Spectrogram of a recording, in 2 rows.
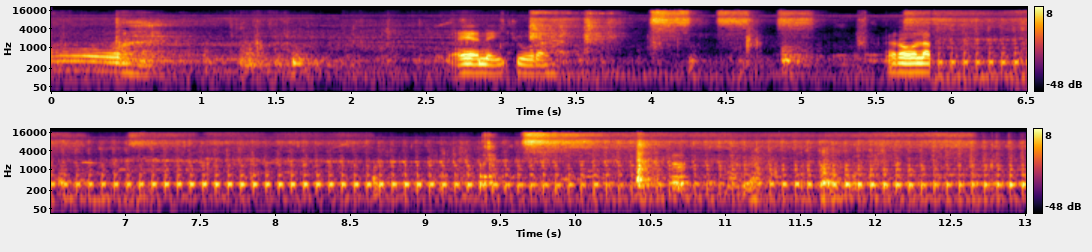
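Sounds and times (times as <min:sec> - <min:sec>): small engine idling: 0:05.7 - 0:13.0.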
